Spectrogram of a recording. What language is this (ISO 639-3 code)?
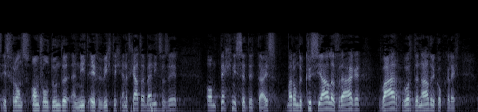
nld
